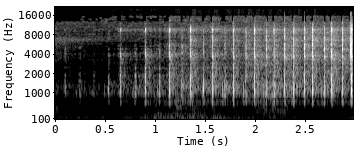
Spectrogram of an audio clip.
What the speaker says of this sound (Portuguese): Se eu apertar forte ele faz um barulhinho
